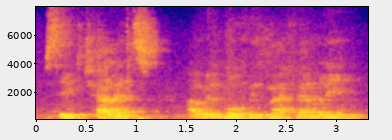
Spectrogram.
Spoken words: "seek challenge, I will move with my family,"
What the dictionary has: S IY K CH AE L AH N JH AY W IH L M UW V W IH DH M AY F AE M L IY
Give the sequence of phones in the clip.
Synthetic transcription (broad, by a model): S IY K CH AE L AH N Z AY W IH L M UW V W IH DH M AY F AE M L IY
